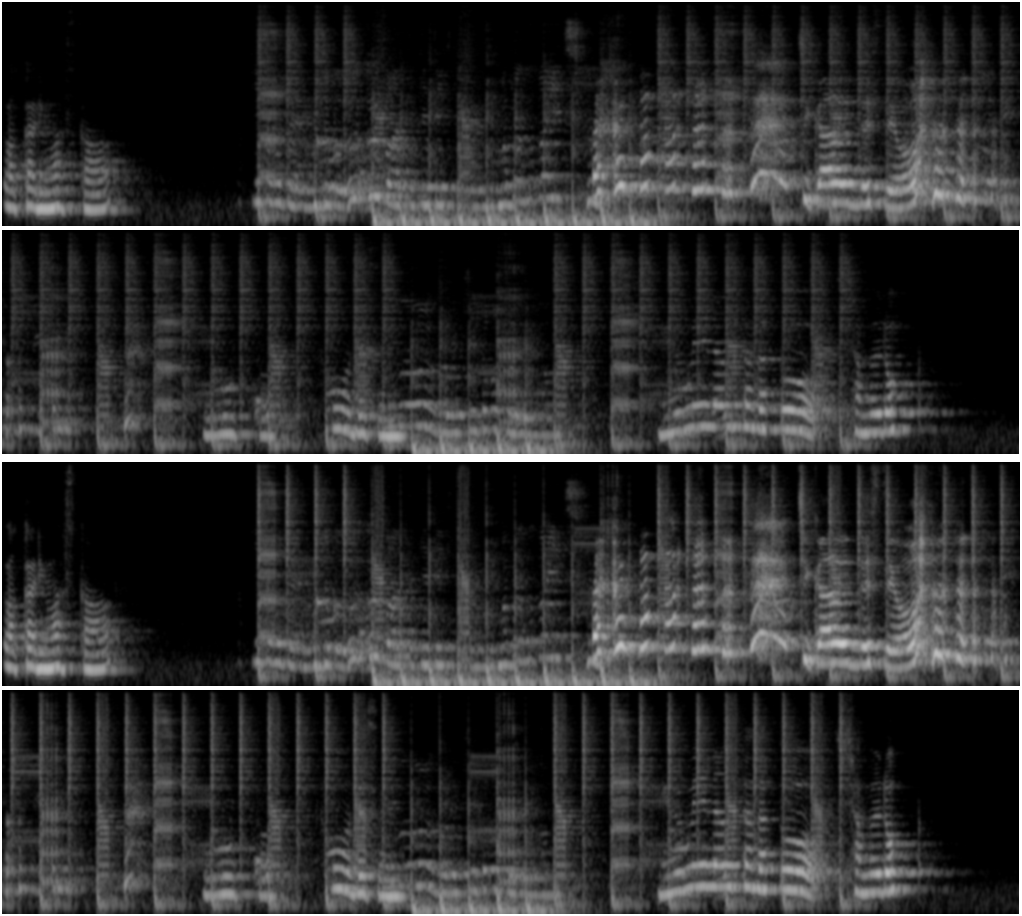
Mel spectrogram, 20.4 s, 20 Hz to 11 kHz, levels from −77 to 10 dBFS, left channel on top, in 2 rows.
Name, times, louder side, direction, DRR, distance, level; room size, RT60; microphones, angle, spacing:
voice 1, 0.0-1.1 5.9-9.8 10.2-10.4 11.4-11.7 12.2-12.9 13.4-14.2 16.7-19.4, right 4 dB, 65° right, 9 dB, 0.8 m, -23 dB
voice 2, 2.5-6.1 9.8-10.9 13.9-15.8, equal, 10° left, -3 dB, 3.6 m, -34 dB
sound 1, 2.5-18.6, right 3 dB, 90° right, 1.5 m, -32 dB
15.0 x 6.0 x 9.8 m, 1.1 s
head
